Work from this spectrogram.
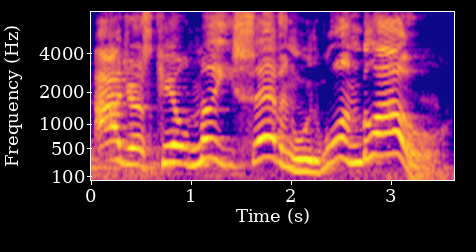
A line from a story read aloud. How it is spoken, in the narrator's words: When the townsfolk continued to ignore him, Jack hollered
